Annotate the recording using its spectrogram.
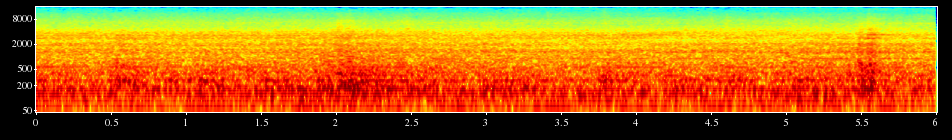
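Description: A passing train rushes by close alongside.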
